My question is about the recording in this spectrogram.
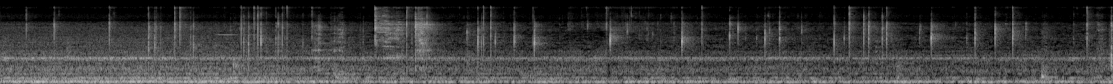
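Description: Nigella seeds and dried red chillies sizzling and popping in hot oil in a kadai as they temper, with many sharp crackles and a denser burst about four seconds in. A metal spatula scrapes the pan now and then, over a steady low hum.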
